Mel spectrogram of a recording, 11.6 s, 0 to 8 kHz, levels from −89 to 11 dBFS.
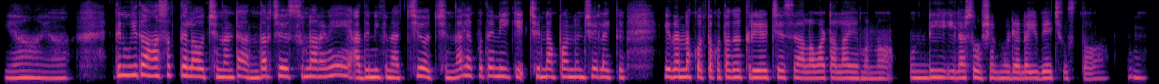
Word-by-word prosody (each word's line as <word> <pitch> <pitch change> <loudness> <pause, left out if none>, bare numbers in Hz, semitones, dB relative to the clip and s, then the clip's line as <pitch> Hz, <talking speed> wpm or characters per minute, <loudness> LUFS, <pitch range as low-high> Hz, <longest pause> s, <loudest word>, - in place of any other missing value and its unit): Yeah! 240 +1 +1
Yeah! 225 +1 -5 0.5
దీని 325 0 +3
మీద 335 +1 +3
ఆసక్తి 325 +1 -1
ఎలా 295 -1 +3
వచ్చింది 265 -1 +2
అంటే, 255 +3 +1
అందరూ 255 +4 +2
చేస్తున్నారని 285 +1 +1 0.2
అది 240 +1 +2
నీకు 255 0 +1
నచ్చి 235 +6 -3
వచ్చిందా? 245 0 -2
లేకపోతే 300 0 -1
నీకు 275 -1 -1
చిన్నప్పటి 275 0 0
నుంచి 260 0 0
లైక్ 255 0 -3 0.5
ఏదన్నా 270 0 +3
కొత్త 265 - -3
కొత్తగా 255 0 +1
క్రియేట్ 250 -1 +3
చేసే 245 0 -2
అలవాటలా 225 0 -1
ఏమన్నా 215 -1 -4 0.3
ఉండి, 235 +2 +1 0.2
ఇలా 235 0 0
సోషల్ 230 -1 -2
మీడియాలో 225 0 -1
ఇవే 230 +1 0
చూస్తావా? 210 -1 -11 0.3
హ్మ్. 240 -2 -7
250 Hz, 170 wpm, -27 LUFS, 230-275 Hz, 0.5 s, దీని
